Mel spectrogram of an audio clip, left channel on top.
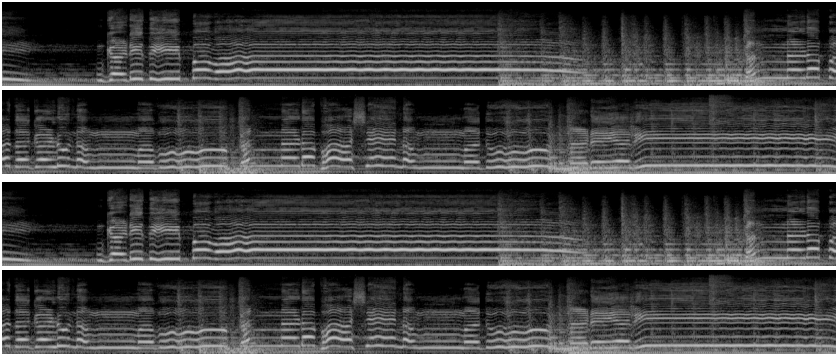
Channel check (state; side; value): identical; both; correlation 1.00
